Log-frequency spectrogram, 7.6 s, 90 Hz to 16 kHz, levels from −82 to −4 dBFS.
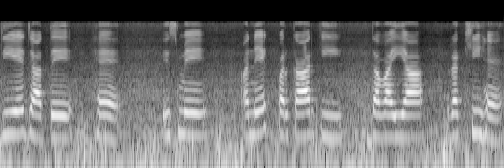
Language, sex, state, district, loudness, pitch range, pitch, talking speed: Hindi, female, Haryana, Jhajjar, -17 LUFS, 225-250 Hz, 235 Hz, 80 wpm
